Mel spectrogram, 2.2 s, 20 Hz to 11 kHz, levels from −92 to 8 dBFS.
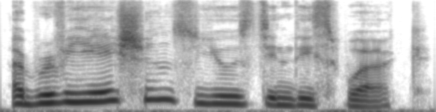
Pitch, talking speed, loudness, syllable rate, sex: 200 Hz, 135 wpm, -17 LUFS, 3.9 syllables/s, female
